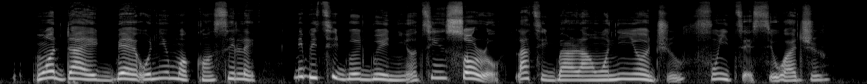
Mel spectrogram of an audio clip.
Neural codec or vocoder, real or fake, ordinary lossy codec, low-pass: none; real; none; none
